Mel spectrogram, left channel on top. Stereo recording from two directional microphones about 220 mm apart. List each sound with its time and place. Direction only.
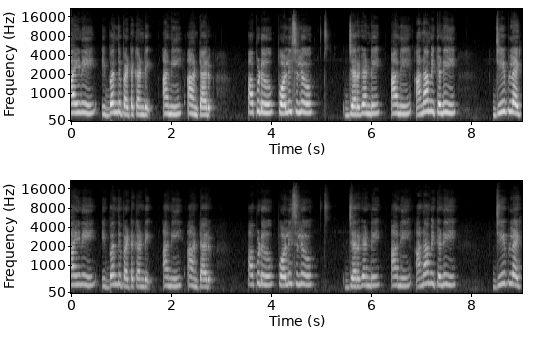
0.0 s speech: 45° left (ahead or behind)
